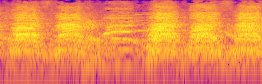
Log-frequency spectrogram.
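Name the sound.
protesters shouting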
